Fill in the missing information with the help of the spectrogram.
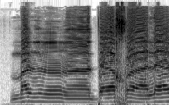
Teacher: اس کی آواز کو ناک میں چھپا کر کے پڑھنا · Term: اخفا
